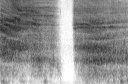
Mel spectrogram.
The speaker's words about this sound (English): And I kept on breathing and breathing. And I kind of almost passed out. And I didn't know why I was breathing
